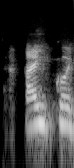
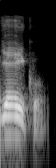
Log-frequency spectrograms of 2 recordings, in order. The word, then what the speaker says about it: Jaiko: Siempre me dijeron Jayco, la A la pronuncia por la E, Jayco siempre, y yo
